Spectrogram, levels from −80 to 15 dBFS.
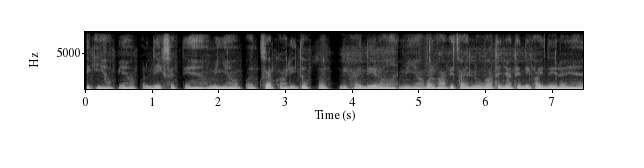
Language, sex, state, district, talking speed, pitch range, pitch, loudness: Hindi, male, Uttar Pradesh, Muzaffarnagar, 225 wpm, 165-175 Hz, 170 Hz, -16 LUFS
